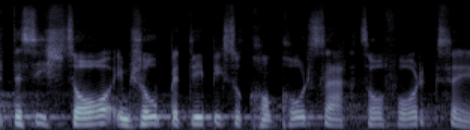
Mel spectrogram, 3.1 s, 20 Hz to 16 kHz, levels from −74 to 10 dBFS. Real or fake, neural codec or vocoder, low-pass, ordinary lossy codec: fake; autoencoder, 48 kHz, 128 numbers a frame, DAC-VAE, trained on Japanese speech; 14.4 kHz; MP3, 96 kbps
